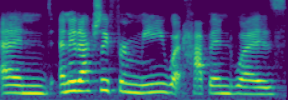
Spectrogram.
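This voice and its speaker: An unremarkable speaking voice, a woman's with a Canadian accent, fairly high in pitch with ordinary pitch variation. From Canada, Saskatchewan. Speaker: travel blogger. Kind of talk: casual chat.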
